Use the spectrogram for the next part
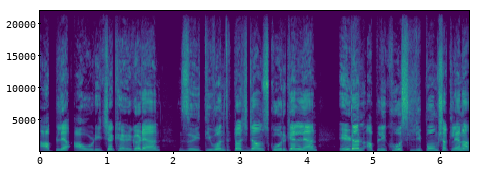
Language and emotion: Goan Konkani, happy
